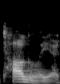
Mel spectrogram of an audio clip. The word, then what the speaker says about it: Toglia: Um, Getting rid of, I think he pronounces it Toglia, Toglia, the big first baseman who is kind of a Joey Gallo.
